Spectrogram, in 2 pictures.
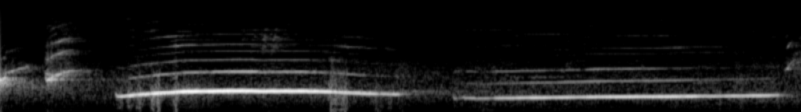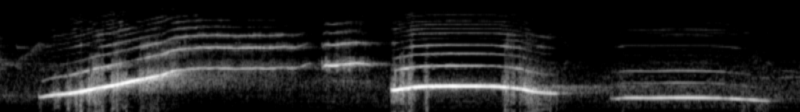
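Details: Morning gibbon song made of long, loud, pure sustained notes, one sweeping steeply upward before leveling off, with brief breaks between notes.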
